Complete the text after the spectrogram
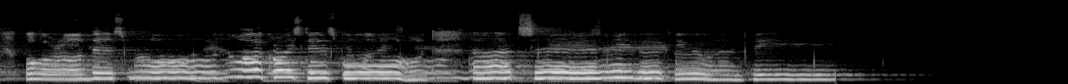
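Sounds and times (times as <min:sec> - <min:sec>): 
choir singing: 0:00.0 - 0:08.4.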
